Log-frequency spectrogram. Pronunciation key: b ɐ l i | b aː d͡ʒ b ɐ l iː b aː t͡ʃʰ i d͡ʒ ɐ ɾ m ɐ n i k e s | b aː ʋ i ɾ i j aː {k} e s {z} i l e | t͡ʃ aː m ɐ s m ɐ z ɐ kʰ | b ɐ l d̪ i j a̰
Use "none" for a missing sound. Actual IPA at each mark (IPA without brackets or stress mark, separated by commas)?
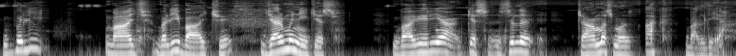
k, z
